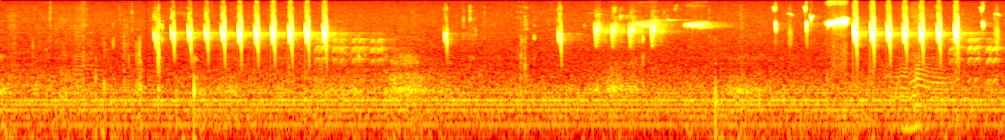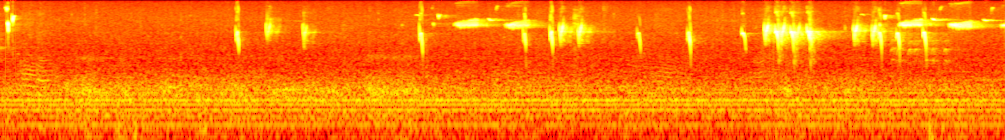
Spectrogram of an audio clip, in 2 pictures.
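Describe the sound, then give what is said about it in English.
Two wild birds sing in alternation, one directly overhead and the other in a tree above a net, bright high trills and rapid chirp bursts recurring every several seconds over a steady low hum, with no one talking. “Got two singing birds here.”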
